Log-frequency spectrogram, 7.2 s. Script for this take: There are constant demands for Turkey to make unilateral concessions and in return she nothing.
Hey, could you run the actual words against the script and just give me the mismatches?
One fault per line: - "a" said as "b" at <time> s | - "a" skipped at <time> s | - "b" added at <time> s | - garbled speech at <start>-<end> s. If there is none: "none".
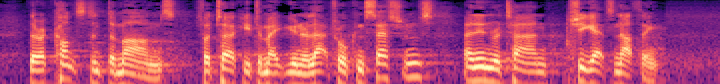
- "gets" added at 5.8 s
